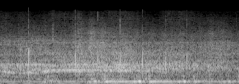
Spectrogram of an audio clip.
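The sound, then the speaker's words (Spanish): Crowd ovation for Spanish athlete Vega Jimeno as she takes the track: a steady roar of cheering mixed with scattered claps stays loud throughout. “Ovación para Vega Jimeno.”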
